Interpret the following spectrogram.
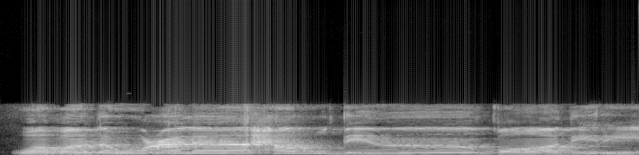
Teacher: واو ہونٹوں کی نا تمام گلائی سے ادا ہوگی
